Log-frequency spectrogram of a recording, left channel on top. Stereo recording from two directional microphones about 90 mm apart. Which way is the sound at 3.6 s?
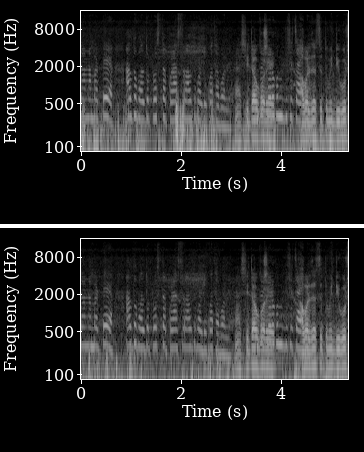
35° left (ahead or behind).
